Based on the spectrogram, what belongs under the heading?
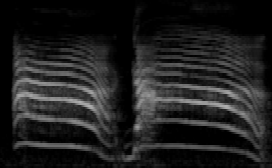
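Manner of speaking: high, loud terrified screams; henchmen screams. Acted. Henchmen yelling while their king chomps on them. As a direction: shriek as if being eaten.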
